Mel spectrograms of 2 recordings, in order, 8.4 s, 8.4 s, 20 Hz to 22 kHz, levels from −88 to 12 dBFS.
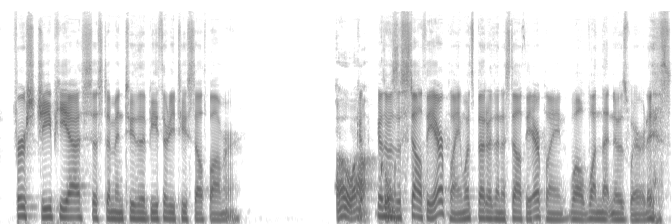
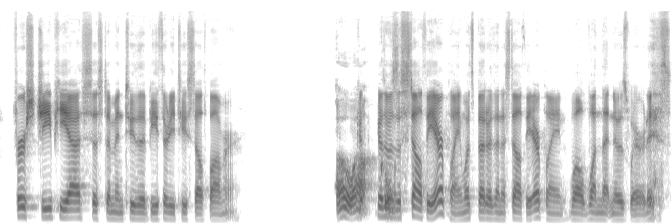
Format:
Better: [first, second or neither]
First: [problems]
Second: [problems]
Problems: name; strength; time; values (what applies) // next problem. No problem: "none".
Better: first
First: none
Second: thin; very; fading below 350 Hz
